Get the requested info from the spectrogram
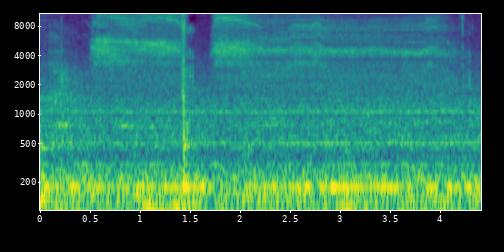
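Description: A long, faint draw on a 10 Motives disposable e-cigarette with a very airy draw: a thin, high whistling hiss of air through the device from about half a second in until near the end, with one small click partway through.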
